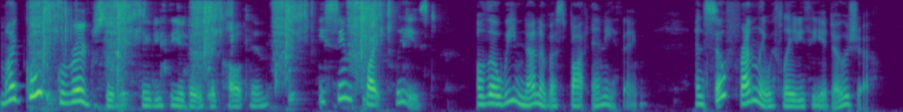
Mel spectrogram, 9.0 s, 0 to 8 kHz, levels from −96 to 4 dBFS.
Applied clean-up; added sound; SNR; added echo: classical method log-MMSE.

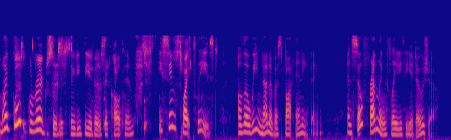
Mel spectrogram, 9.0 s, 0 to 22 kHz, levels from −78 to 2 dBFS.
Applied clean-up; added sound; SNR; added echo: neural mask model Resemble Enhance denoiser.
